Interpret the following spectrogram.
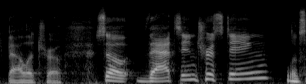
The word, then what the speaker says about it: Balatro: I always wanted to say Balatro, but apparently it's Balatro.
